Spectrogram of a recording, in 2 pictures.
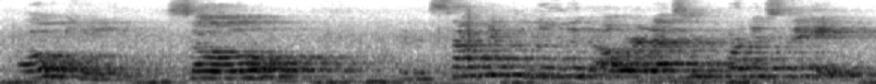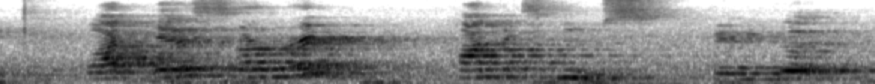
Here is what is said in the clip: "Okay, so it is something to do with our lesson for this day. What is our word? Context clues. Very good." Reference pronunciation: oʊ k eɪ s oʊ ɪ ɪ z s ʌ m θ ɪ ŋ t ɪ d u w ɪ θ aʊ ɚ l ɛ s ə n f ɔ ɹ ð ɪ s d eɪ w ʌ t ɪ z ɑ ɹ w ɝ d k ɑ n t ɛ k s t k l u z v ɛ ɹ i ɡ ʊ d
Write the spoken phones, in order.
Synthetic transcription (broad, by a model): oʊ k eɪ s oʊ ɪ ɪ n s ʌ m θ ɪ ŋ t ɪ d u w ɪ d aʊ ɚ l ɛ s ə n p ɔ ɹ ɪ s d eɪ w ʌ t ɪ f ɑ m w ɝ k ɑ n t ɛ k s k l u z v ɛ ɹ i ɡ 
